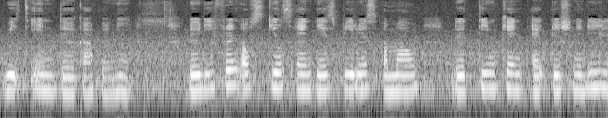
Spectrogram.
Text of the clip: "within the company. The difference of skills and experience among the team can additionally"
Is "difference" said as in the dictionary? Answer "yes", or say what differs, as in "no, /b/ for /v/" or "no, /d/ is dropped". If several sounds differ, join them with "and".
no, /s/ is dropped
